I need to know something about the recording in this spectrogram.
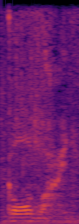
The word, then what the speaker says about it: Auline: Jerry with Auline Goldline did actually say that this the AU part of their logo and business name, company name, is supposed to be the periodic table symbol for gold.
